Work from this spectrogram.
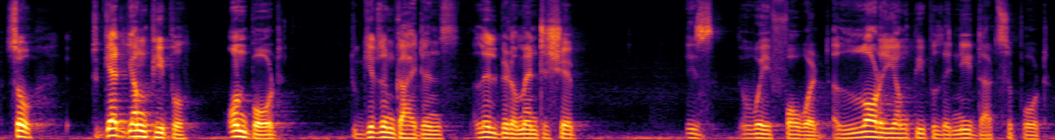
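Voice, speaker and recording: A man hosting a morning radio show, his voice sitting on the low side. He chats loosely and rambles, stopping to fill gaps as he thinks. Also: darkish tone. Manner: rambling, halting with many fillers. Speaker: radio breakfast host. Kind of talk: casual radio chat.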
